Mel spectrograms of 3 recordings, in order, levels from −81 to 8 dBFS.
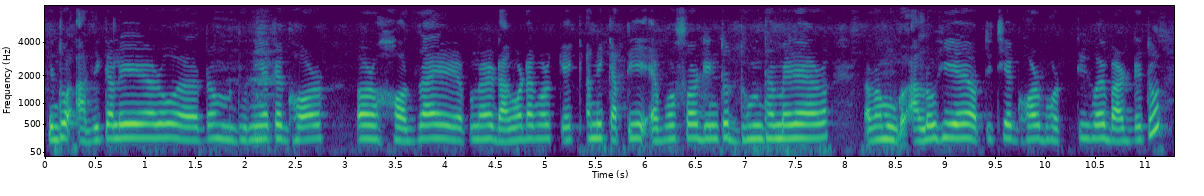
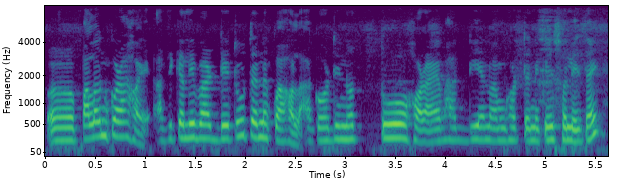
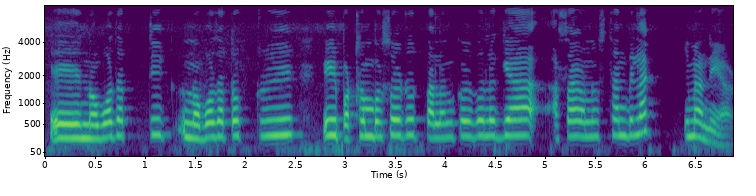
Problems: background sounds at intervals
